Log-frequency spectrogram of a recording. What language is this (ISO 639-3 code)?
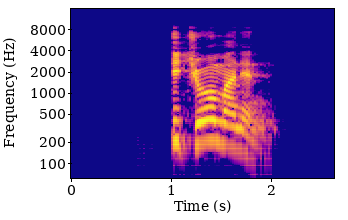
btv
